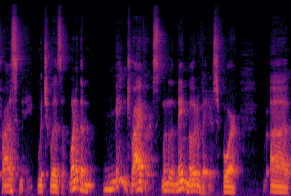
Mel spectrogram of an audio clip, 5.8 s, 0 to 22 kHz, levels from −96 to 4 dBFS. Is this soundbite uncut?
yes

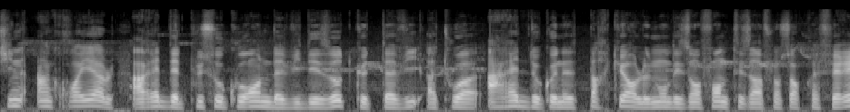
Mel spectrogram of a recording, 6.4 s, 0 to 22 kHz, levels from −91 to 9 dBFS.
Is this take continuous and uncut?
no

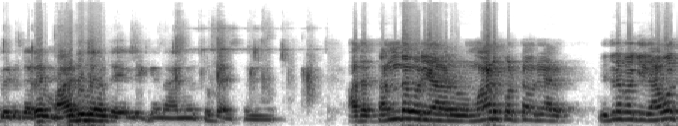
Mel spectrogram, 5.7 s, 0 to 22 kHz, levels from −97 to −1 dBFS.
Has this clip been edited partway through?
yes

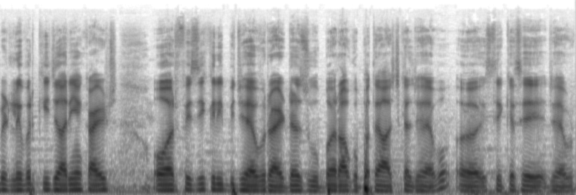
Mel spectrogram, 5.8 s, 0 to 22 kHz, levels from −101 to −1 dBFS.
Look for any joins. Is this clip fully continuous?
yes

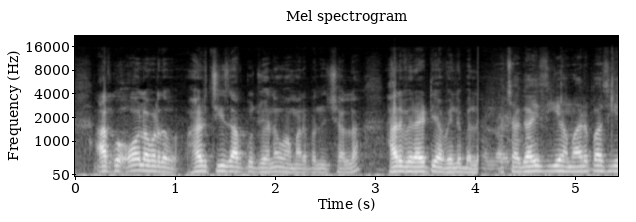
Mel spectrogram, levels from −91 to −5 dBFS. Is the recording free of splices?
no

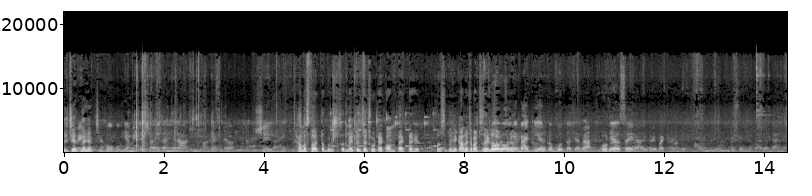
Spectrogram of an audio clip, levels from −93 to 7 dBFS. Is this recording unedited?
no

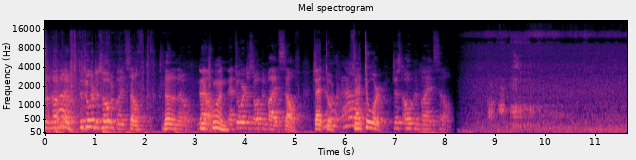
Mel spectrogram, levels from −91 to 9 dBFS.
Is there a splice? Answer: yes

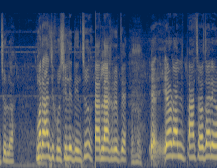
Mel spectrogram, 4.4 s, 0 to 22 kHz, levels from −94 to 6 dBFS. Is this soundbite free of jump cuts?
no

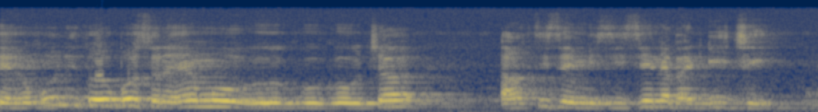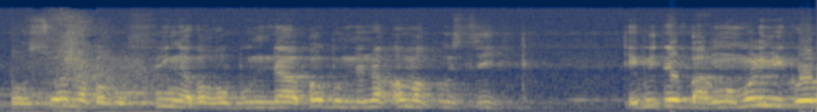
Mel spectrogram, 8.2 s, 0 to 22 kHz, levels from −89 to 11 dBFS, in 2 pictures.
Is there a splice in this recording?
yes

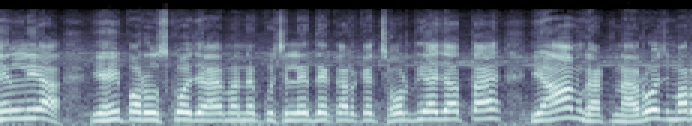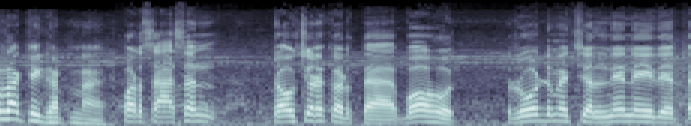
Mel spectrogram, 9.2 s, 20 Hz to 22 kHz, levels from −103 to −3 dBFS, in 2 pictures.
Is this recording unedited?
no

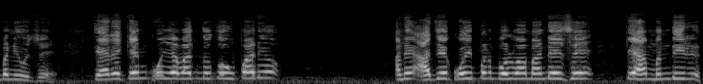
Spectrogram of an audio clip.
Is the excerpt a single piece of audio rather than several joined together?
yes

